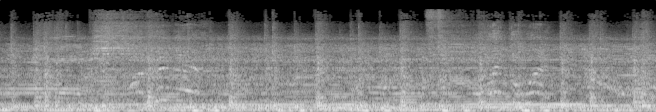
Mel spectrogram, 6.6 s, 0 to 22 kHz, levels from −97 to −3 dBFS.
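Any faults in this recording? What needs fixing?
Compressed frames skipped at 1.58 s and 4.21 s: the sound jumps forward by about one frame at the first point and about two at the second, losing roughly 20 ms and 50 ms of audio. The frames here are 23.2 ms long. The missing frames were either absent from the file or rejected by the decoder as damaged. To prevent this, verify the encoded file's integrity after encoding and transfer, and re-encode from the source if any frames fail.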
